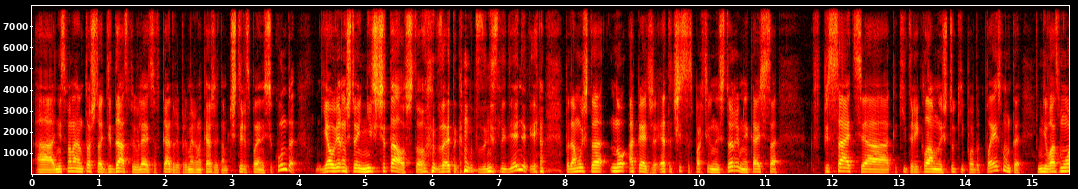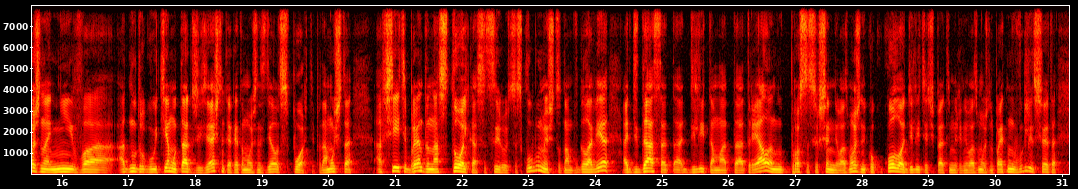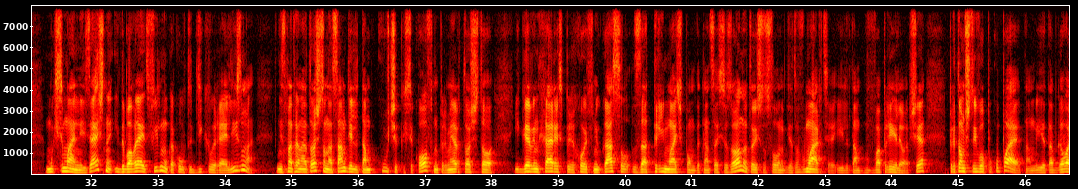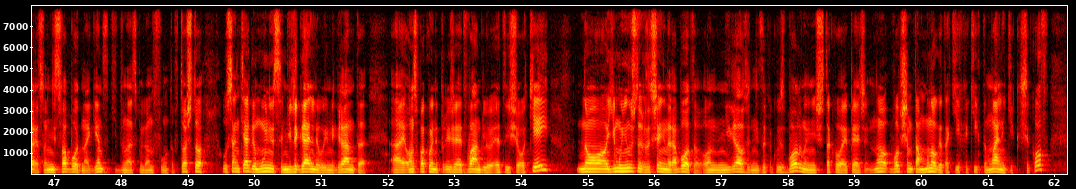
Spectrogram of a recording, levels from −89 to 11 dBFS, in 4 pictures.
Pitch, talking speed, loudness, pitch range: 125 Hz, 195 wpm, -22 LUFS, 115-140 Hz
